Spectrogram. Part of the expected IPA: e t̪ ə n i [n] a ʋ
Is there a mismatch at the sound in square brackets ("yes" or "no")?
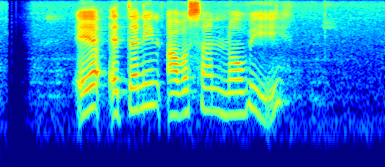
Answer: no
